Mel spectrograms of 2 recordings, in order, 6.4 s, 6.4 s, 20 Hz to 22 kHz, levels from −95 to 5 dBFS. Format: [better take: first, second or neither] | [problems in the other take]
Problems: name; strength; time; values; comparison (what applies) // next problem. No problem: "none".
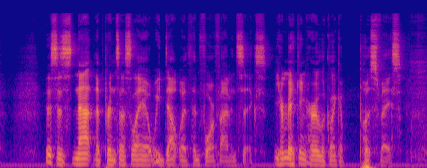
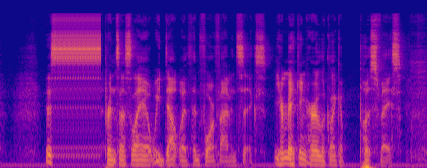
first | audio freezing; at 1 s for 0.5 s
